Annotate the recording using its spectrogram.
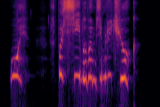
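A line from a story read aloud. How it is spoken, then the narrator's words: Joyful. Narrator (Russian): У Аграфены ёкнуло сердце при вести о месте, и она радостно сказала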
